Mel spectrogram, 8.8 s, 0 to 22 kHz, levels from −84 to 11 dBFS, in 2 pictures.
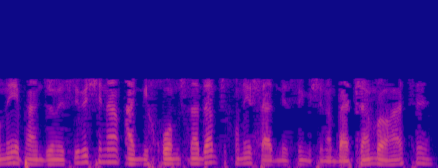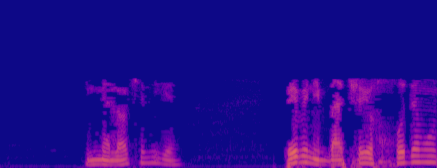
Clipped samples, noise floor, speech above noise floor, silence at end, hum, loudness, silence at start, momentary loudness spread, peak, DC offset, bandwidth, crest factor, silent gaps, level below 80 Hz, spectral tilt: under 0.1%; -77 dBFS; 40 dB; 0 s; none; -37 LUFS; 0 s; 10 LU; -18 dBFS; under 0.1%; 3.3 kHz; 20 dB; none; -54 dBFS; -5.5 dB/octave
